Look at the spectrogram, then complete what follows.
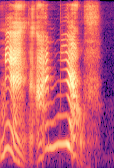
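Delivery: very high cartoon cat voice with swooping pitch. Explaining the English dub, the speaker imitates the villain character, Meowth voice. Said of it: "Meowth is like".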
